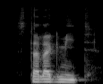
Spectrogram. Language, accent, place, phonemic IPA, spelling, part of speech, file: French, France, Lyon, /sta.laɡ.mit/, stalagmite, noun, LL-Q150 (fra)-stalagmite.wav
- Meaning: stalagmite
